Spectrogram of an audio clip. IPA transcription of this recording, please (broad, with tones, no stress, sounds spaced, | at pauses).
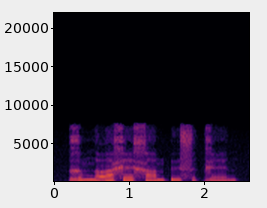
ɣ ə˧ m n a̰ː˧˥ x ɛ˧ x a˧ m ʔ ɨ˧ s ə˨˩ t̚ ɣ ɛ˧ n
